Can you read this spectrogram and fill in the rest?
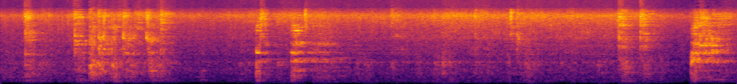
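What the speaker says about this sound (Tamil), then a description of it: "ஒரு எறாவுக்கு வந்து வெங்காயம் வதங்கி வச்சுக்கலாம்" Onions sautéing in a pan for prawn curry, with a metal spoon repeatedly scraping and clinking against the pan over a steady frying hiss, close and fairly loud with no talking.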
